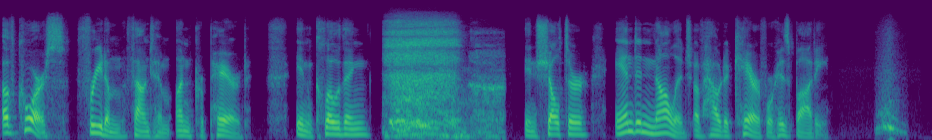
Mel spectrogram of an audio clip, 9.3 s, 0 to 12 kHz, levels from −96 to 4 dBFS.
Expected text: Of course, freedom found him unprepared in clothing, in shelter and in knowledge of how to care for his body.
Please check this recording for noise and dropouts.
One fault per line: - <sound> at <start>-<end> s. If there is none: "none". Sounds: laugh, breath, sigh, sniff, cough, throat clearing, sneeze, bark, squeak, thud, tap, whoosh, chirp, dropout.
- sigh at 3.8-5.1 s
- whoosh at 8.7-9.1 s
